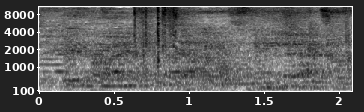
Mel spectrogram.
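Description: Several people talking at once in a large room, with a couple of sharp clicks a little under a second in.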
